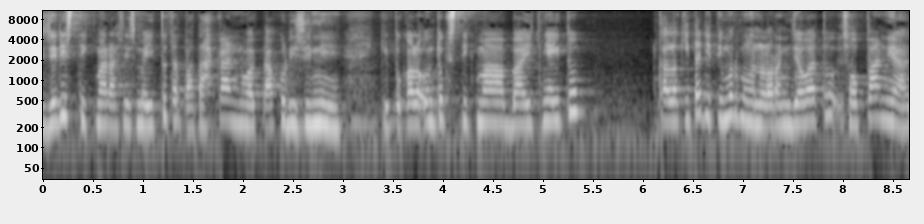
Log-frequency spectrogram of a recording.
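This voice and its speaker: A young woman, speaking slowly and hesitantly as an interview guest, laughing often. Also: a little high. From Papua. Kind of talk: casual interview chat.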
